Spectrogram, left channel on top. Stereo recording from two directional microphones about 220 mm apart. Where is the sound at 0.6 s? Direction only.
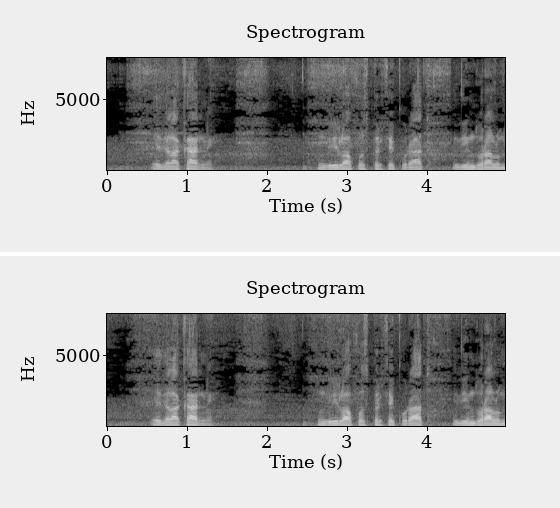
15° right (ahead or behind).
